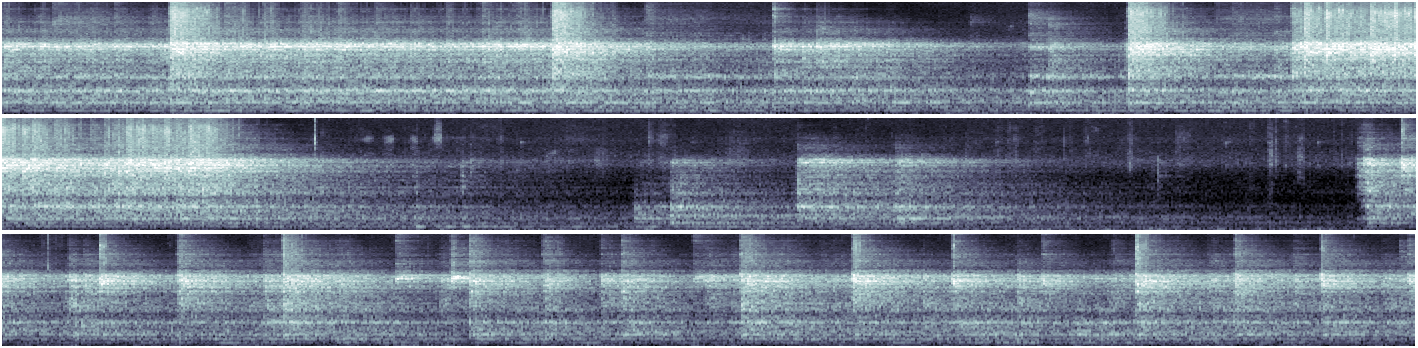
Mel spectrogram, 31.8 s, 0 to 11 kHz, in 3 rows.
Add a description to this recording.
A collective improvisation for walking bridge and contact microphones. Produced during the workshop "Radical Listening" at the Fine Arts Faculty in Cuenca, Spain. Technical details: 2 C-series contact microphones.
